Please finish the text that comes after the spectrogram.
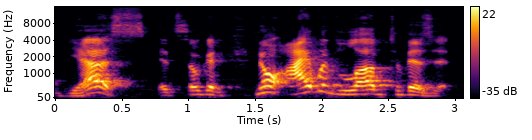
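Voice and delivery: ordinary talk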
